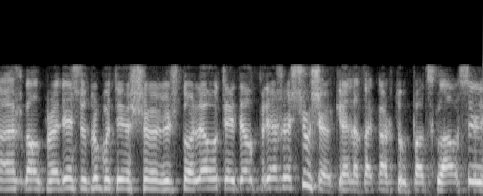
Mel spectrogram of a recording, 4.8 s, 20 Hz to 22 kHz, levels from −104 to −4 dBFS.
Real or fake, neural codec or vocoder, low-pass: fake; codec, 16 kHz, 4 kbps, FunCodec, trained on Chinese and English, 50 frames a second; 5.4 kHz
